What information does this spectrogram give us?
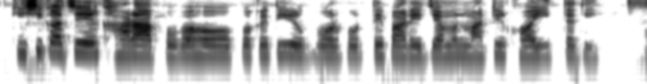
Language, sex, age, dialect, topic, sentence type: Bengali, female, 25-30, Northern/Varendri, agriculture, statement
